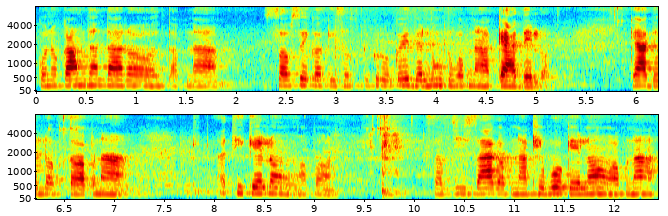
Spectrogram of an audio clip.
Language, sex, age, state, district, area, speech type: Maithili, female, 30-45, Bihar, Darbhanga, rural, spontaneous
